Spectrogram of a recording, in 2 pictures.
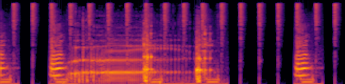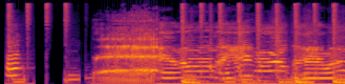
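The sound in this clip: Long, loud, deep burps sound one after another over a punk track, with sharp, rapid percussive beats and brief drops to near silence.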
